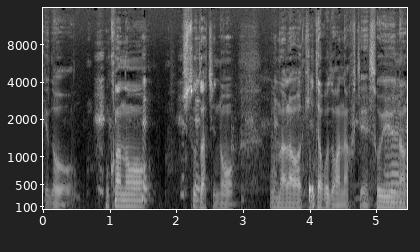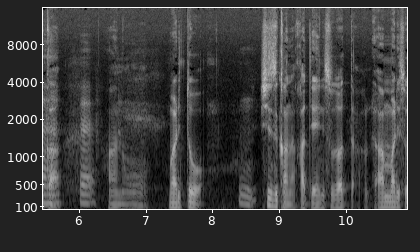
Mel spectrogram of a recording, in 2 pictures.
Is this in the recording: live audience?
no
